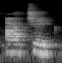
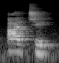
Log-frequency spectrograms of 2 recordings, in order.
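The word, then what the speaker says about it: hache: So over here, this H is silent and this CH is making the sound of cha. That's why it is arche.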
